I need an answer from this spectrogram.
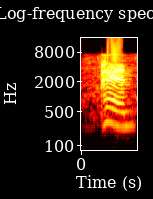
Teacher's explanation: When we pronounce the word pen, we uses both of our lips. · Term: bilabial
